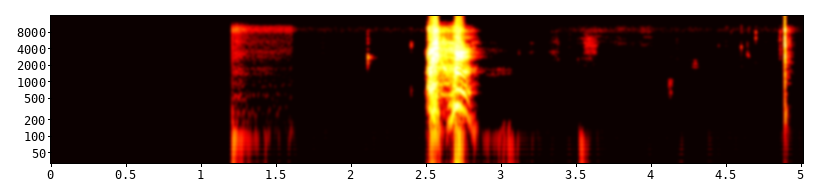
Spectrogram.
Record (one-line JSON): {"cough_length": "5.0 s", "cough_amplitude": 26028, "cough_signal_mean_std_ratio": 0.19, "survey_phase": "alpha (2021-03-01 to 2021-08-12)", "age": "65+", "gender": "Male", "wearing_mask": "No", "symptom_none": true, "smoker_status": "Never smoked", "respiratory_condition_asthma": false, "respiratory_condition_other": false, "recruitment_source": "REACT", "submission_delay": "2 days", "covid_test_result": "Negative", "covid_test_method": "RT-qPCR", "covid_ct_value": 43.0, "covid_ct_gene": "N gene"}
